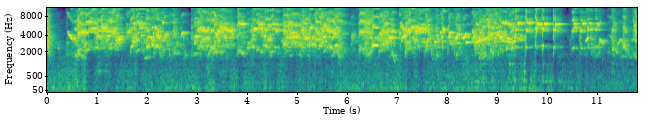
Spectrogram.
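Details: African lovebirds playing with toys chatter in high, scratchy squeaks and chirps, several bursts a few seconds long separated by brief quiet gaps near six and ten seconds.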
